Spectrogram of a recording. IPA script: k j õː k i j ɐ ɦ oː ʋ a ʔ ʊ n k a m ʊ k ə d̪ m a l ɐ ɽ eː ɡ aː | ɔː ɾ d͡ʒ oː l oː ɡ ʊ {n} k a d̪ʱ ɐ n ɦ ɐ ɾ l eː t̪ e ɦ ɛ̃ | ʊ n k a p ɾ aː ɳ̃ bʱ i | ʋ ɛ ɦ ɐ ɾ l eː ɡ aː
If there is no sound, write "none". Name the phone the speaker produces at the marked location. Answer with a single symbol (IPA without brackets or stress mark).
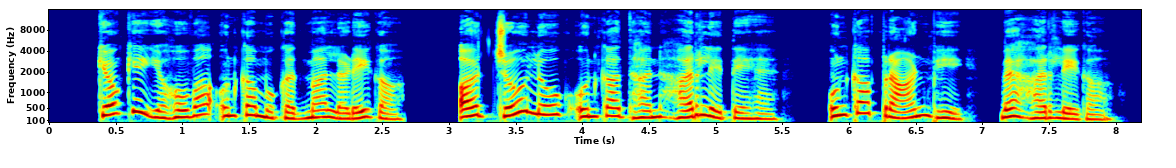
n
